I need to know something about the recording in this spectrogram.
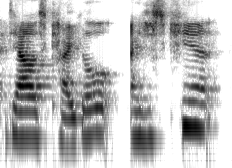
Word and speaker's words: Keuchel: But a guy like Dallas Keuchel, I just can't, maybe I'm saying his last name wrong, but nope, you're not.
